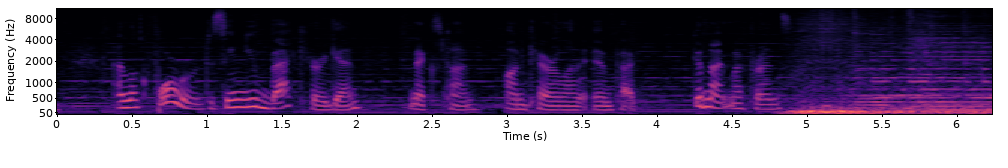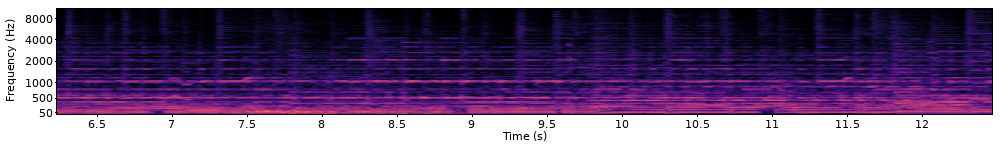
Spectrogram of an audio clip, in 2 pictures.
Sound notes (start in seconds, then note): 4.7 logo swooshes; 5.0 bright music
